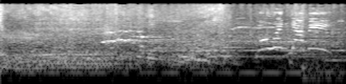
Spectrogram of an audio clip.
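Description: Race cars roaring off the start of a race in an Indian action film, a dense, continuous engine din with rising whines and tire squeals near the end, loud throughout, under a film soundtrack.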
